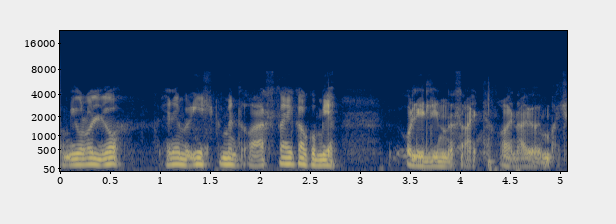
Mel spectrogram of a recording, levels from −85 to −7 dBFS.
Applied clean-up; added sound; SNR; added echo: none; none; none; none.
